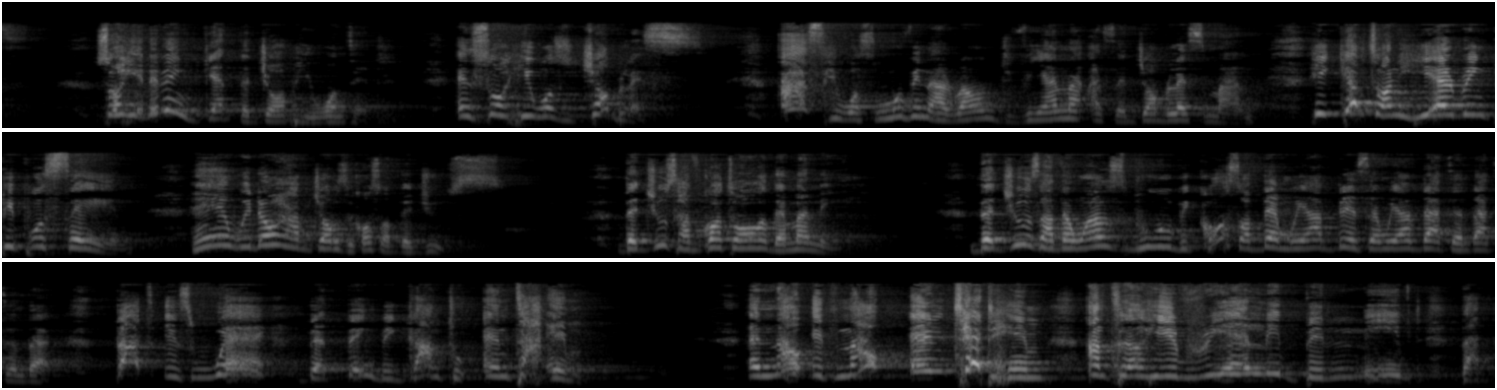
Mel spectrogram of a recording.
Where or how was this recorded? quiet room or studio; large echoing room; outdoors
large echoing room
